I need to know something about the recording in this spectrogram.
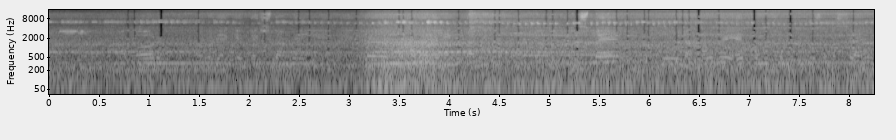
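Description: Loud noise of heavy vehicles running, with voices in the background; it swells about three seconds in.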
